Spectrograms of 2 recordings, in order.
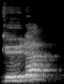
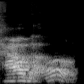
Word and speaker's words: Gouda: have you heard of powder yeah you probably pronouncing Gouda Gouda yeah I have it I have to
